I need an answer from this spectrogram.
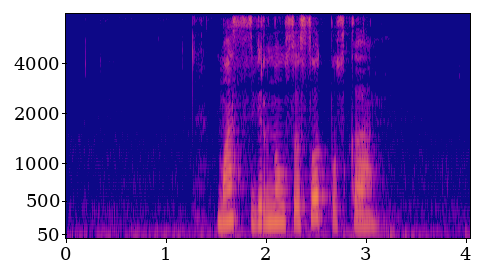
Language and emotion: Russian, neutral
